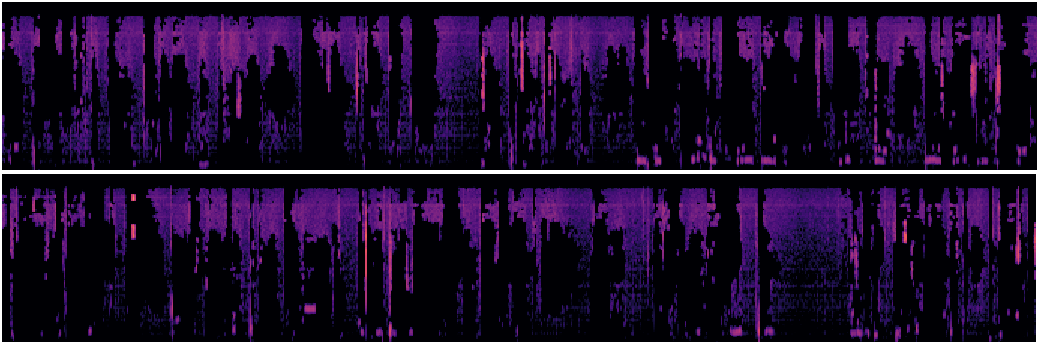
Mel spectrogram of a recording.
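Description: A woman speaks with animation through a handheld microphone in a hall.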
